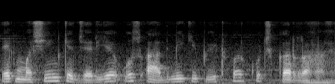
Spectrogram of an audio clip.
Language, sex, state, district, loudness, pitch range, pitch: Hindi, male, Chhattisgarh, Sukma, -19 LUFS, 110-150 Hz, 130 Hz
